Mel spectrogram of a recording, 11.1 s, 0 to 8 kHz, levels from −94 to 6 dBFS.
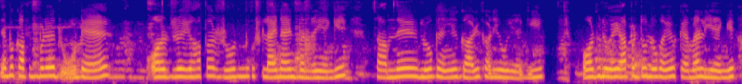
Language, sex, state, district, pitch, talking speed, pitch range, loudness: Hindi, female, Chhattisgarh, Jashpur, 275 Hz, 195 wpm, 255-285 Hz, -15 LUFS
